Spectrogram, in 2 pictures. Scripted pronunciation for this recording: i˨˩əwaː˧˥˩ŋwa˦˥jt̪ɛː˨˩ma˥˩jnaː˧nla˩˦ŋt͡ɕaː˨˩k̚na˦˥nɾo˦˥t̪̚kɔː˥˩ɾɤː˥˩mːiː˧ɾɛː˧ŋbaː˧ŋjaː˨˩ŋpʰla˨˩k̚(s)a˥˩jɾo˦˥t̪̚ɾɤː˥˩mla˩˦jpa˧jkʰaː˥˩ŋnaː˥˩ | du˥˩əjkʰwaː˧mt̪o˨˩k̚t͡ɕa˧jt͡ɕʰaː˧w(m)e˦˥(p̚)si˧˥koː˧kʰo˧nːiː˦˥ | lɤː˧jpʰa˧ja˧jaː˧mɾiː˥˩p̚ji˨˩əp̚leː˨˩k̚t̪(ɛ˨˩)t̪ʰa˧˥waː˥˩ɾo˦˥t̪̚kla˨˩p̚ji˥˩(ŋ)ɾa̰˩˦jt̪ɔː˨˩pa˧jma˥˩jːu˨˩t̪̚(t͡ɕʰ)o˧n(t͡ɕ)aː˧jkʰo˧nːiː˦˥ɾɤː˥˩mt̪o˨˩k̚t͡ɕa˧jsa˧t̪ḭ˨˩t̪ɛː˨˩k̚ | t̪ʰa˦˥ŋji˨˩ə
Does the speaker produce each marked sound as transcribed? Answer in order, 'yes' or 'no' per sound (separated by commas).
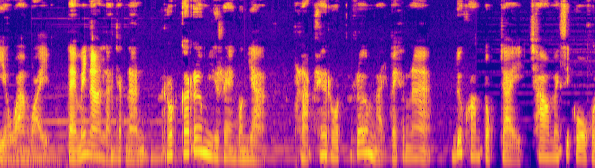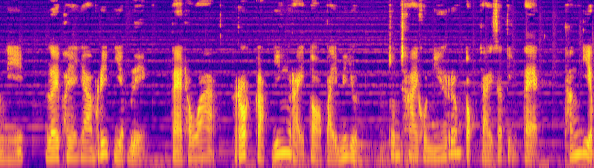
no, yes, no, no, yes, no, no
